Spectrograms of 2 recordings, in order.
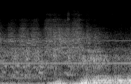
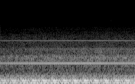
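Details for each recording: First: Truck with long-standing starter problems (three new starters fitted) gives a brief crank, then catches right away and settles into a deep steady rumble. Clean normal start, before repairing its blown-out muffler. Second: Truck idling before exhaust repair with a loud, raw, blatty exhaust pulsing evenly over a deep rumble. The muffler is blown out with a hole that grew for years; the tips were cut off after rattling against an oversized hitch receiver.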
